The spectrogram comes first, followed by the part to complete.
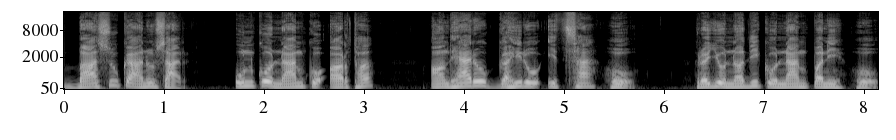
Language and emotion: Nepali, neutral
